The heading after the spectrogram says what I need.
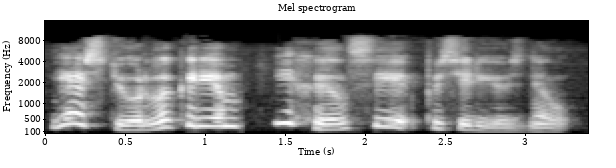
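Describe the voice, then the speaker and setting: A reader narrating an audiobook in a measured, storytelling manner. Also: medium pitch, huge pitch swings, darkish tone.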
